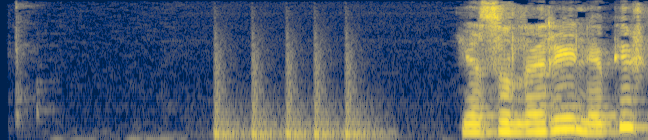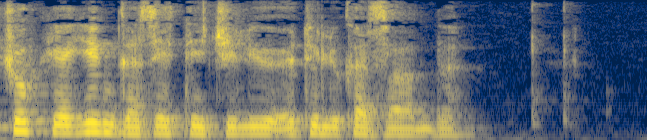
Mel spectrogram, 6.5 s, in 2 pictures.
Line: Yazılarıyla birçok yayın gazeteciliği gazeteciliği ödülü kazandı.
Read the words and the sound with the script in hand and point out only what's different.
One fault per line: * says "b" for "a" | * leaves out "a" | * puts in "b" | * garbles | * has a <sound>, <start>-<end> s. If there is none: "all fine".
* has a thud, 1.1-2.0 s
* leaves out "gazeteciliği"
